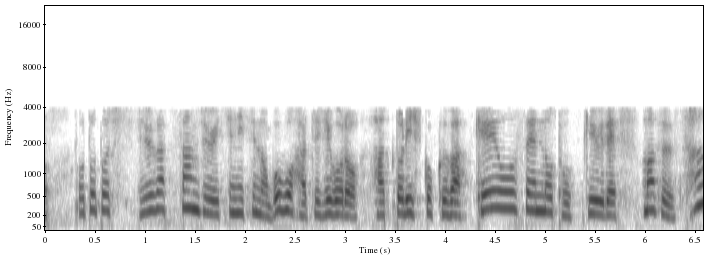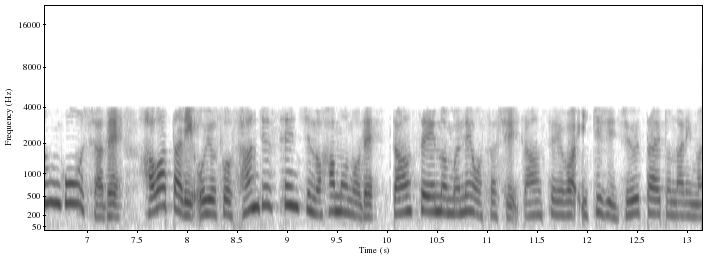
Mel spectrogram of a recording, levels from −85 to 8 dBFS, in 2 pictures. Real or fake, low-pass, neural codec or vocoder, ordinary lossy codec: fake; 7.2 kHz; codec, 16 kHz, 4 kbps, X-Codec, WavLM features, trained on Multilingual LibriSpeech; AAC, 16 kbps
